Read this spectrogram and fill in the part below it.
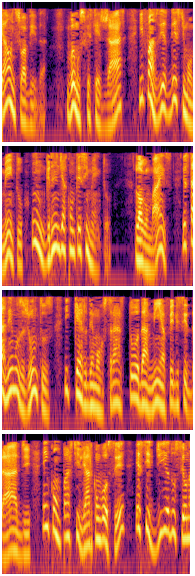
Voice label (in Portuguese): Aniv Romântico (M), masc; Telemensagens 2017; Aniversarios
